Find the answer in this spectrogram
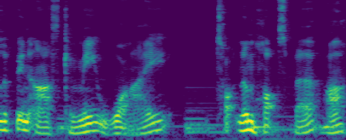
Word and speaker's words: Tottenham: We had a lot of Manchester United fans and Tottenham Hotspur fans, pronounced Tottenham, which was certainly very interesting from an anthropological point of view.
